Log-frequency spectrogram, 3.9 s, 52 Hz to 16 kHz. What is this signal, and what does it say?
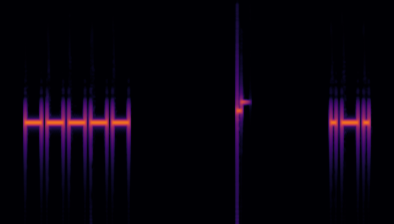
Morse code, heard as a keyed tone, about 22 wpm, 700 Hz. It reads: 0 R
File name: Single-Letter-Number-22wpm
